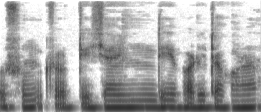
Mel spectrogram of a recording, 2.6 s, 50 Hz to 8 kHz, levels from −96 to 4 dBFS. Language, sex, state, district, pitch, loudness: Bengali, male, West Bengal, North 24 Parganas, 135 Hz, -23 LUFS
